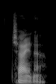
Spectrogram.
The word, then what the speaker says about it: China: China is just chai just like with a CH sound in the beginning and then the schwa China and technically this is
